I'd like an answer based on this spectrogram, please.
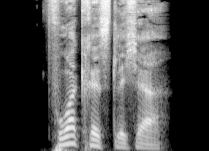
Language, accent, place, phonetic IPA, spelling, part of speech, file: German, Germany, Berlin, [ˈfoːɐ̯ˌkʁɪstlɪçɐ], vorchristlicher, adjective, De-vorchristlicher.ogg
- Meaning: inflection of vorchristlich: 1. strong/mixed nominative masculine singular 2. strong genitive/dative feminine singular 3. strong genitive plural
